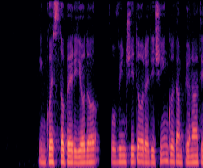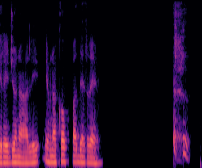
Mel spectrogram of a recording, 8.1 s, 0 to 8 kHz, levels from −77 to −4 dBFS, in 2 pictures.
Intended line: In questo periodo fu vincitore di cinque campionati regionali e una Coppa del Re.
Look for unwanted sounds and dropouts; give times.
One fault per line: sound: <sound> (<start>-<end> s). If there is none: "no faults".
sound: cough (7.5-7.9 s)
